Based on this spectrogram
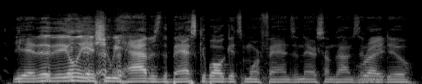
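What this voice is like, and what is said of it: Philadelphia accent. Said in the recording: “I obviously notice your Philly accent.”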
